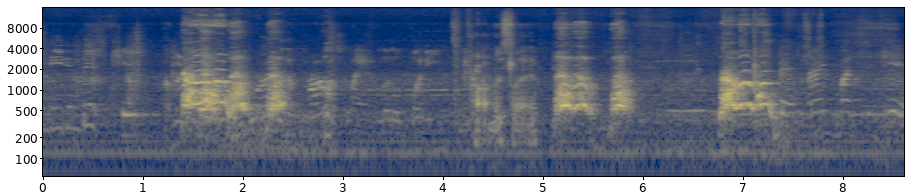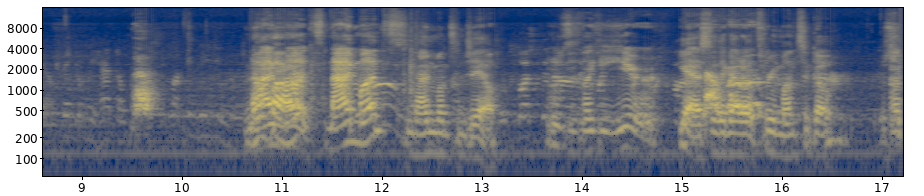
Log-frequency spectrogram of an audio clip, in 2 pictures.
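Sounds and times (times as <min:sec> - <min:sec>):
dog barking in short sharp bursts: 0:01.4 - 0:02.6, 0:05.1 - 0:06.0, 0:06.8 - 0:07.5, 0:09.5 - 0:09.9, 0:15.2 - 0:16.0
speech: 0:10.7 - 0:17.2.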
